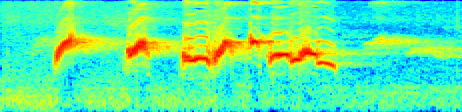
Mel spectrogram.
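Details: A single energetic phrase from a Red-whiskered bulbul in Thailand, sung as a training song. About six quick whistled notes rise and then drop in a clear, crisp burst.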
